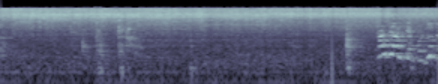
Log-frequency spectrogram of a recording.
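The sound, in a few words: squid and onion stir-frying in a pan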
